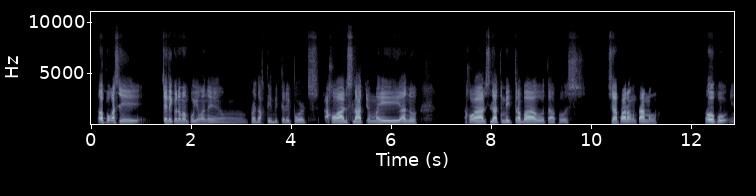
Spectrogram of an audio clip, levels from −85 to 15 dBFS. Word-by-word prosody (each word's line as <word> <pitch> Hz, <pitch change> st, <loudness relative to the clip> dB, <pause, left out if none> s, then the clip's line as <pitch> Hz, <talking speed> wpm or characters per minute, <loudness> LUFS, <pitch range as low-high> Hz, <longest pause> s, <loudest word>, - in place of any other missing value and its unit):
Opo 200 Hz, -1 st, +4 dB
kasi, 155 Hz, -, -1 dB, 0.5 s
chineck 180 Hz, 0 st, +3 dB
ko -, -, +2 dB
naman 180 Hz, -1 st, -1 dB
po 175 Hz, 0 st, -9 dB
yung 155 Hz, -3 st, -7 dB
ano, 150 Hz, +1 st, -9 dB
eh, 120 Hz, -2 st, -10 dB
yung 110 Hz, -1 st, -17 dB, 0.5 s
productivity 120 Hz, -1 st, -9 dB
reports, 120 Hz, -2 st, -9 dB
ako 130 Hz, 0 st, +1 dB
halos 130 Hz, 0 st, +3 dB
lahat 135 Hz, 0 st, +5 dB
yung 130 Hz, 0 st, -10 dB
may 130 Hz, 0 st, -1 dB
ano, 135 Hz, -2 st, -2 dB, 0.9 s
ako 135 Hz, +1 st, -2 dB
halos 135 Hz, 0 st, +4 dB
lahat 135 Hz, -2 st, +5 dB
ng -, -, -10 dB
may 130 Hz, -, -4 dB
trabaho 135 Hz, +1 st, +2 dB
tapos 120 Hz, -1 st, -9 dB, 0.5 s
siya 180 Hz, -3 st, +2 dB
parang 145 Hz, 0 st, +2 dB
tamang 150 Hz, +1 st, +1 dB, 1.0 s
opo, 175 Hz, -, +3 dB
135 Hz, 135 wpm, -24 LUFS, 130-150 Hz, 1.0 s, lahat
